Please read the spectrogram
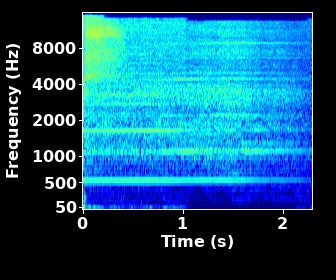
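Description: A CNC Shark's router running steadily with a whine over a hiss as its bit mills a locating pocket in a scrap board. The sound fades gradually toward the end.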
